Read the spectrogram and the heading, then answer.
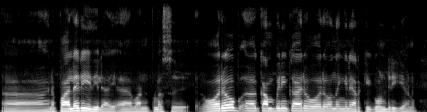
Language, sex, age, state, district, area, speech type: Malayalam, male, 60+, Kerala, Kozhikode, urban, spontaneous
